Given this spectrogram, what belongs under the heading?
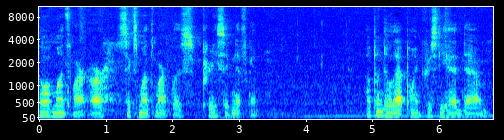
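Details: Adult male speaker; normal speech.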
